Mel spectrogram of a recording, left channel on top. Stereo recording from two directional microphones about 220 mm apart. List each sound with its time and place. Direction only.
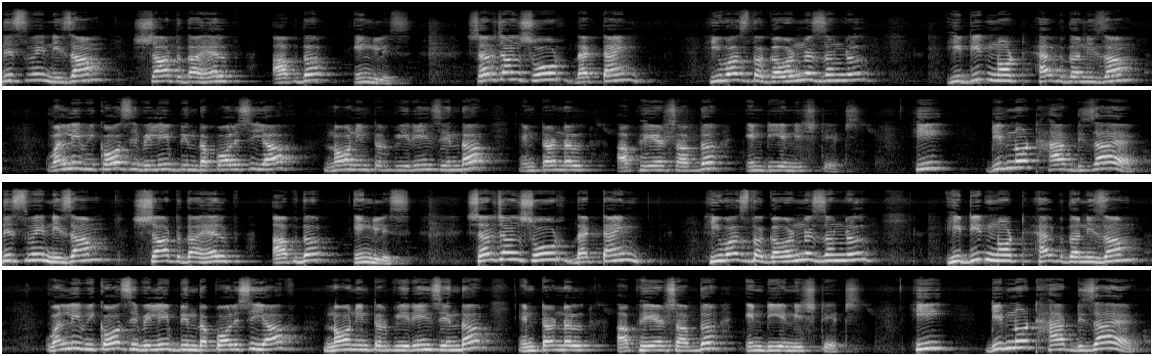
0.0 s a man's voice: 45° right (ahead or behind)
